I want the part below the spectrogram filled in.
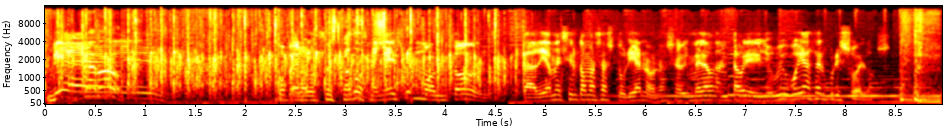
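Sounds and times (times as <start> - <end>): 
speech: 0.0 - 0.3, 2.4 - 8.8
crowd applauding: 0.0 - 5.3.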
